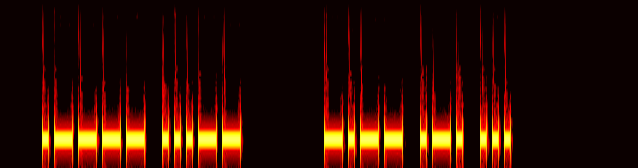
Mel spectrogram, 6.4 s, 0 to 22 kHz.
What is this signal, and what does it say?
Morse code, heard as a keyed tone, about 20 wpm, 700 Hz. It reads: 13 YRS
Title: Common QSO Phrases - 2x Word-Spacing - 20wpm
